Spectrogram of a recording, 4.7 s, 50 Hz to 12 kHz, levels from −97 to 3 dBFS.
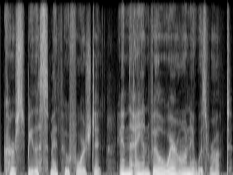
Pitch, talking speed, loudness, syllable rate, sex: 215 Hz, 180 wpm, -17 LUFS, 4.3 syllables/s, female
